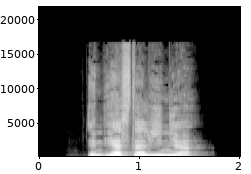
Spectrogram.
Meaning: first and foremost; chiefly, predominantly, above all
- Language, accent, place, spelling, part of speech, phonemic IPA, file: German, Germany, Berlin, in erster Linie, adverb, /ɪn ˈeːɐ̯stɐ ˌliːni̯ə/, De-in erster Linie.ogg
